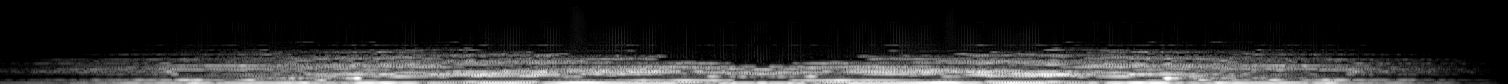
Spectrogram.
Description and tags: bald snake
This is a slippery kind of sonic drone
drone, glass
